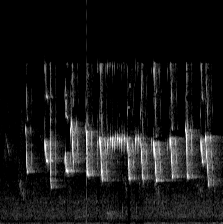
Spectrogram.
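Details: Song of a saffron finch, a dense run of high, bright, descending notes with a short quick trill in the middle, delivered almost without pause.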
